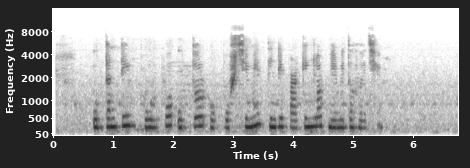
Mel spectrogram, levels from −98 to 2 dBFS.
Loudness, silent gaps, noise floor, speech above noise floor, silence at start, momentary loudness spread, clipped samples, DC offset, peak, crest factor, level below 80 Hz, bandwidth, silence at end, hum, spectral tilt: -24 LUFS; none; -55 dBFS; 32 dB; 0.65 s; 12 LU; under 0.1%; under 0.1%; -10 dBFS; 14 dB; -64 dBFS; 7.4 kHz; 1.25 s; none; -6 dB/octave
